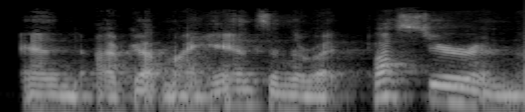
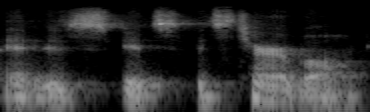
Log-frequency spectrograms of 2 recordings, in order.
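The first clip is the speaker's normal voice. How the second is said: normal talking voice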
